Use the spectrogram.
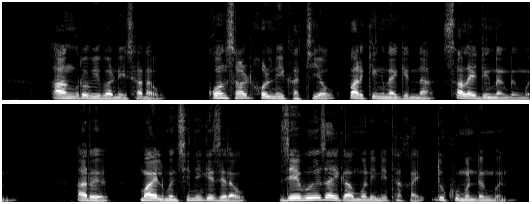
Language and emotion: Bodo, sad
